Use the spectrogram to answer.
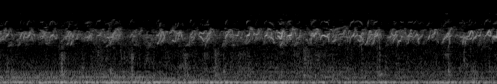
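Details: Brood of newly hatched chicks, Brahma, İspenç and dwarf Cochin, hatched 19 November 2024, giving a continuous mass of high-pitched peeps with a constant low hum beneath.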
